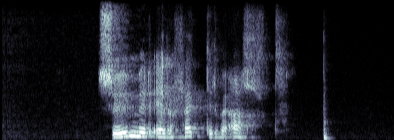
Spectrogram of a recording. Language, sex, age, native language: Icelandic, female, 40-49, Icelandic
